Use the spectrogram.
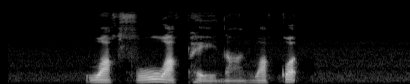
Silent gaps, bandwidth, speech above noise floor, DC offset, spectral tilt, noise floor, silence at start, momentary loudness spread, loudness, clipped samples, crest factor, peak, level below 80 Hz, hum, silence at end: none; 12.5 kHz; 36 dB; under 0.1%; -5.5 dB/octave; -58 dBFS; 0.9 s; 10 LU; -23 LUFS; under 0.1%; 22 dB; -2 dBFS; -66 dBFS; none; 1.15 s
